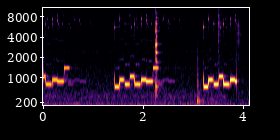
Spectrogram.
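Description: Mobile phone ringtone: a short electronic melody of stepped beeps, played three times with brief pauses between, and a single sharp click about halfway through.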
